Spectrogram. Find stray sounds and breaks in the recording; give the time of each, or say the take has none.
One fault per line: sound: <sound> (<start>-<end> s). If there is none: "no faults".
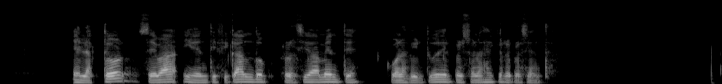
no faults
